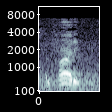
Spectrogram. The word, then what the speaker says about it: الحارث: وإن كانت تكتب هكذا الحرث لكن تنطق الحارث.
